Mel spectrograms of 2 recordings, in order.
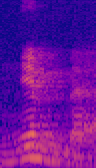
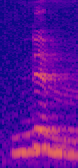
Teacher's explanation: we put a gentle stop of the lip on the first M, and then we propel air. We do a little puff of air on that second one, right?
